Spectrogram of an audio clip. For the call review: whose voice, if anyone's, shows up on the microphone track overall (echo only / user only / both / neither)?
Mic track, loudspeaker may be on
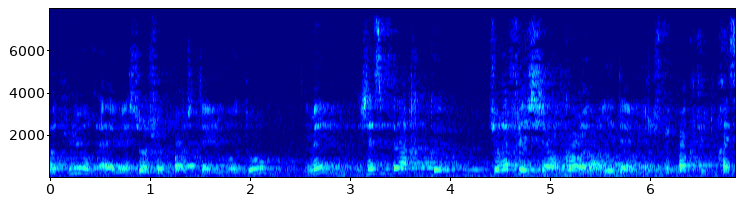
echo only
